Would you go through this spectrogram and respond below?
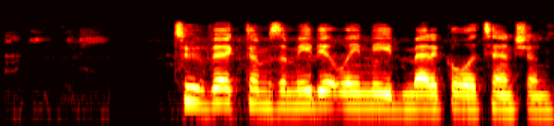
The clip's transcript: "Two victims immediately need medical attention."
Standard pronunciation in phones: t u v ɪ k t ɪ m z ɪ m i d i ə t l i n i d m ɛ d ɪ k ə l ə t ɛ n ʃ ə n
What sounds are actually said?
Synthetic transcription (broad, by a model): t u v ɪ k t ɪ m z ɪ m i d i ə t l i n i d m ɛ d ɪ k l ə t ɛ n ʃ ə n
